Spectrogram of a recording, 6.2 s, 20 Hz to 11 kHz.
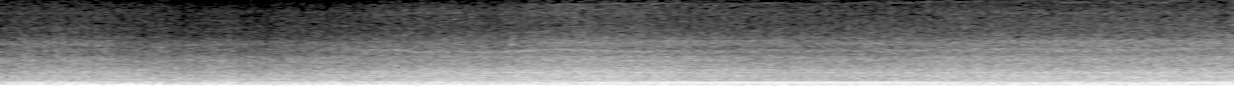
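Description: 2021 KTM SMC-R 690 single-cylinder motorcycle downshifting under throttle with clutch and rev matching, a loud continuous engine roar mixed with heavy wind rush and faint shifting pitch changes throughout.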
